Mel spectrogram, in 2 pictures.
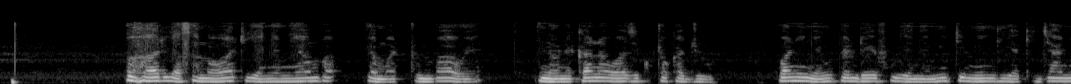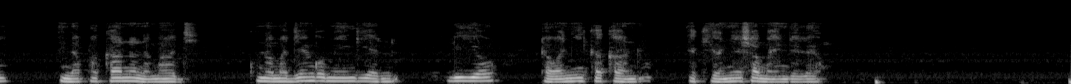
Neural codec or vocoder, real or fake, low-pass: none; real; 7.2 kHz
